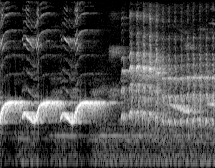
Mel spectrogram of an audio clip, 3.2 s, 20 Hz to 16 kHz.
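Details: Black-throated laughingthrush, a caged white-cheeked male in Jogjakarta, 2021, gives clear whistled swoops that dip and rise twice. Then comes a long steady whistle, followed by a burst of busier, rougher notes.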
